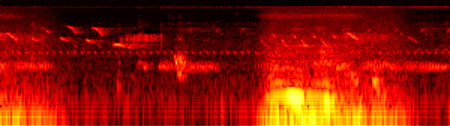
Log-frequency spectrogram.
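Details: In Kruger National Park, a lioness gives deep, rumbling calls, helped by her cub, to call her other playful cubs out of the bushes, with birds chirping in the background.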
